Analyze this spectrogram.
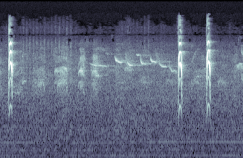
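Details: Grey fantail visiting a birdbath: three sharp, high snapping chip notes, one near the start and two close together near the end, with faint thin squeaky twitters between them.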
